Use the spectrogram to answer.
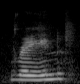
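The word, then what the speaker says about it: Rahne: Her name was Rain, like the weather, but spelled like R-A-H-N-E.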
